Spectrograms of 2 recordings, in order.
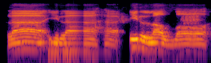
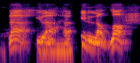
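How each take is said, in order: First: The vowel in Allah is drawn out long. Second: The vowel in Allah is held short. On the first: The speaker calls it right. "kata Allah itu kan harusnya panjang" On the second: The speaker calls it wrong. "ada pengucapannya yang kalau menurut saya kurang tepat"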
